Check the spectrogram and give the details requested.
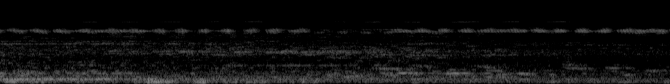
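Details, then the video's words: Crickets chirping in the countryside in the morning: a steady high, pulsed trill of rapid chirps beating on without pause, over a soft low rural rumble. "The beautiful sound of crickets chirping in the countryside in the morning"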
